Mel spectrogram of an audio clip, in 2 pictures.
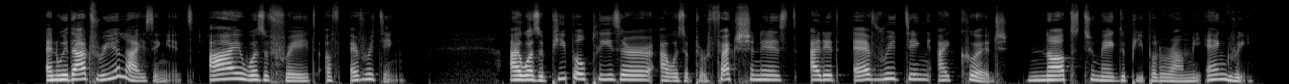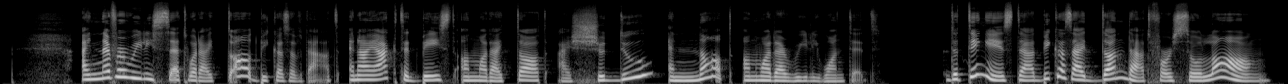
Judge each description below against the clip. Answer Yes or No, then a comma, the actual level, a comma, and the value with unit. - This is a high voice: Yes, high, 195 Hz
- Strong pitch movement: No, average, 4.7 semitones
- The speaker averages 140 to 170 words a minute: Yes, average, 165 wpm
